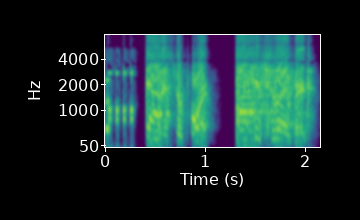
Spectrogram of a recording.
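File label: radio delivery female; svencoop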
